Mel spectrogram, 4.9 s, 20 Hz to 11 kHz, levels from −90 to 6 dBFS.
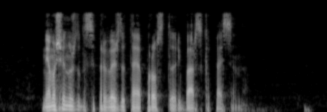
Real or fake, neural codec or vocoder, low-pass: real; none; 7.2 kHz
